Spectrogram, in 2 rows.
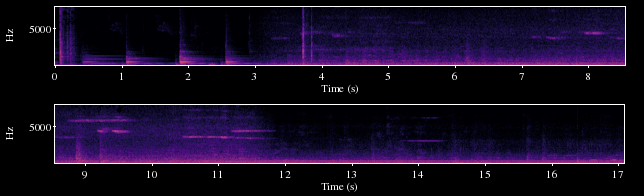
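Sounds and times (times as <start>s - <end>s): train running on rails: 2.9s - 17.0s
high wheel squeal: 3.2s - 5.7s, 7.0s - 11.8s.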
